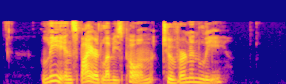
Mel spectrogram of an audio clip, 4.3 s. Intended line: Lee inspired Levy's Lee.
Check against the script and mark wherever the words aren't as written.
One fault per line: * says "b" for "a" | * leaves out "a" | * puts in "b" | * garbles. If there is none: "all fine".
* puts in "poem To Vernon"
